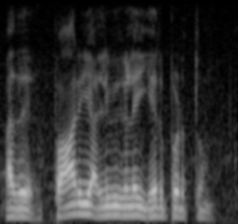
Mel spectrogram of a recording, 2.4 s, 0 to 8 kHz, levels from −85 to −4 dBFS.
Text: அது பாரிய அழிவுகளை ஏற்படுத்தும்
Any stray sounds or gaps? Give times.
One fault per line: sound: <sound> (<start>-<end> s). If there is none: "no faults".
no faults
